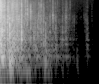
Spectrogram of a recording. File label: Impact Plastic Drop On Rock Salt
